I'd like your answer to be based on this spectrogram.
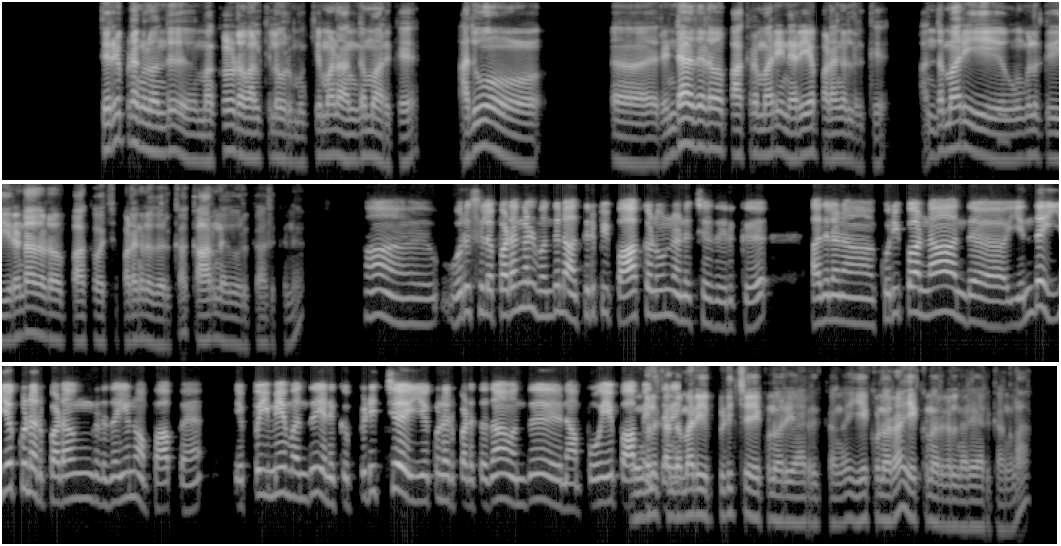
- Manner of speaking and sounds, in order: tapping
- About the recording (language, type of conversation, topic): Tamil, podcast, மறுபடியும் பார்க்கத் தூண்டும் திரைப்படங்களில் பொதுவாக என்ன அம்சங்கள் இருக்கும்?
